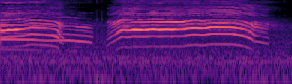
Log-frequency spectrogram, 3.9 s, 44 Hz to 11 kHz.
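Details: Cats yowling at each other, filmed on 3 Av 5785 between 6:01 and 6:04 in the morning, summer time. Two drawn-out, wavering, nasal yowls: a short one that bends downward at its end, then a longer, steadier one lasting about two seconds.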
